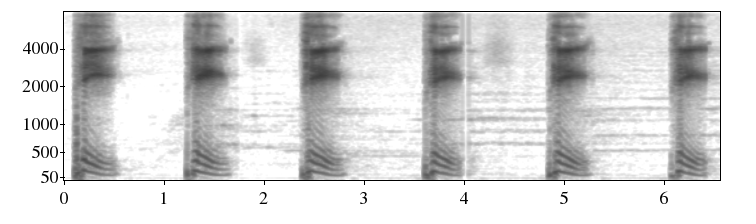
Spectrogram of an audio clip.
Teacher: এটা হচ্ছে অ্যাসপিরেটিভ সাউন্ড। এখানে হচ্ছে মুখের ভিতর থেকে একটা বাতাস বের হবে, আমরা এখানে জাস্ট হার্টটা আপনি দিতে পারেন।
